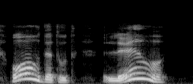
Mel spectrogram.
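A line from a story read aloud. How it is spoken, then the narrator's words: Surprised joyful exclamation. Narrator (Russian): Карла с тем же удивлением, радостно улыбаясь, воскликнула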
